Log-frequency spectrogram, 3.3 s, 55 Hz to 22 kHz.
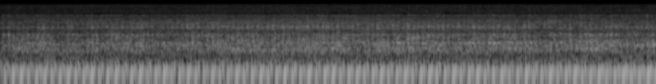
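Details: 2009 Jeep Grand Cherokee 3.7 L at idle: steady low idle with a rough gritty growl underneath that doesn't change; worn water pump bearing with play in the pulley, though the owner had been told it needed an alternator.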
